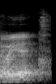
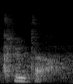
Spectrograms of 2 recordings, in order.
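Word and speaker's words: Cloete: Like Cluedo. Cluedo. Like the same sound. Clue. Then tar. Clutar. Spelt, as you would say. Cloyette. Cloette. But it's pronounced Cluter.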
